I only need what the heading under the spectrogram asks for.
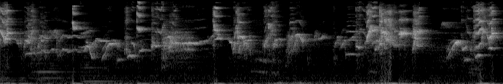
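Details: Lovebirds in a bird playground, tagged as a training bird for the ngetik style: dense, rapid, high-pitched chattering and shrill chirps running almost without pause, rising and falling in loudness throughout.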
